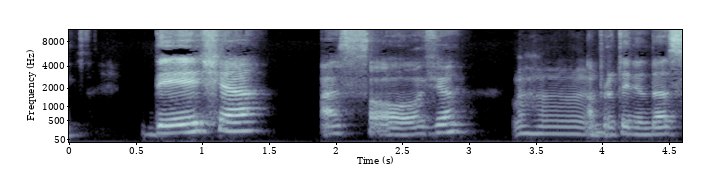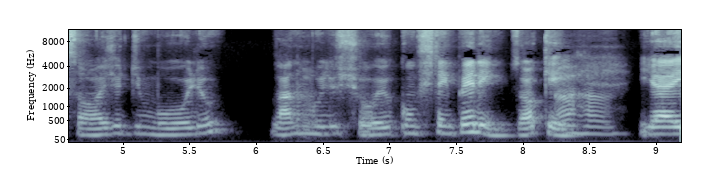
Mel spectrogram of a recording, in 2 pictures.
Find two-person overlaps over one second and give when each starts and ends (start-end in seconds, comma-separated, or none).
none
